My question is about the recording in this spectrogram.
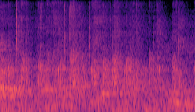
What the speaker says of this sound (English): can I have a huge round of applause for him, guys?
